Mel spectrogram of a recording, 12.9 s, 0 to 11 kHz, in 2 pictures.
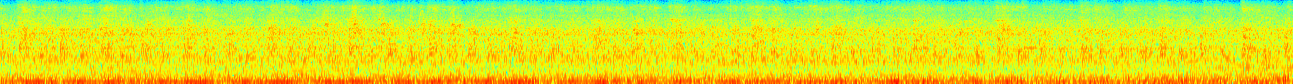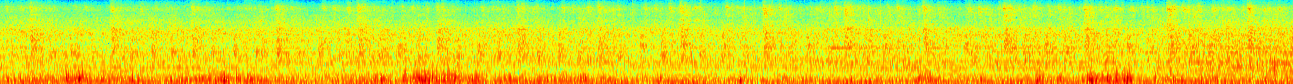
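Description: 1968 Corvette L68's 427 big-block V8 with three two-barrel carburettors idling steadily, with a few louder, uneven low buffets in the second half.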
